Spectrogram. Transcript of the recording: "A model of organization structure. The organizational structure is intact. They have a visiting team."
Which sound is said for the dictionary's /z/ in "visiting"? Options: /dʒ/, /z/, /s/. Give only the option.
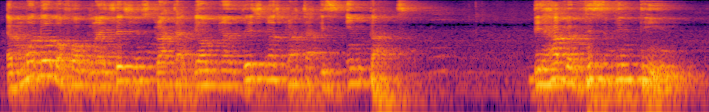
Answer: /s/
